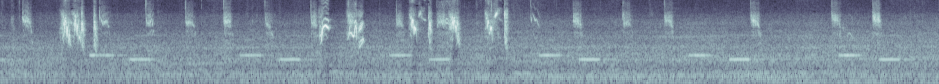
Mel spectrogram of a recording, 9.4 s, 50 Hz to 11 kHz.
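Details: A group of sparrows greets someone at the back entrance of a Tenmangu shrine on 25 February 2020. Sharp, high chirps come in irregular bursts, over a repeating two-tone electronic beep and faint traffic.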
